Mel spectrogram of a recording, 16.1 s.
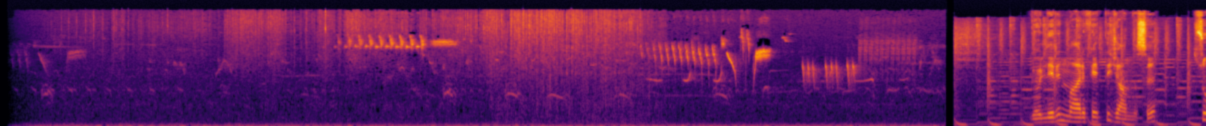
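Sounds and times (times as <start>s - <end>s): songbirds trilling and whistling: 0.1s - 12.6s.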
